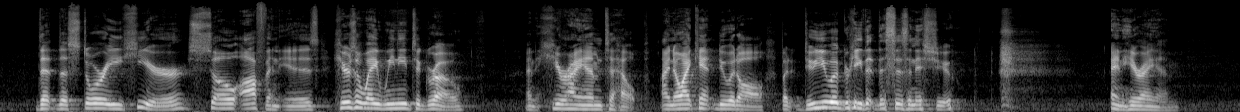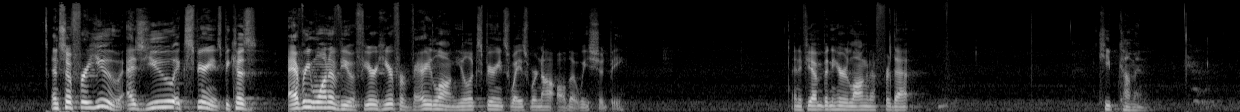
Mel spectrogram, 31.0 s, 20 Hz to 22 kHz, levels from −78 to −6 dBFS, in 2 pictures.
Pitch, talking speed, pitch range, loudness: 145 Hz, 155 wpm, 120-165 Hz, -24 LUFS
